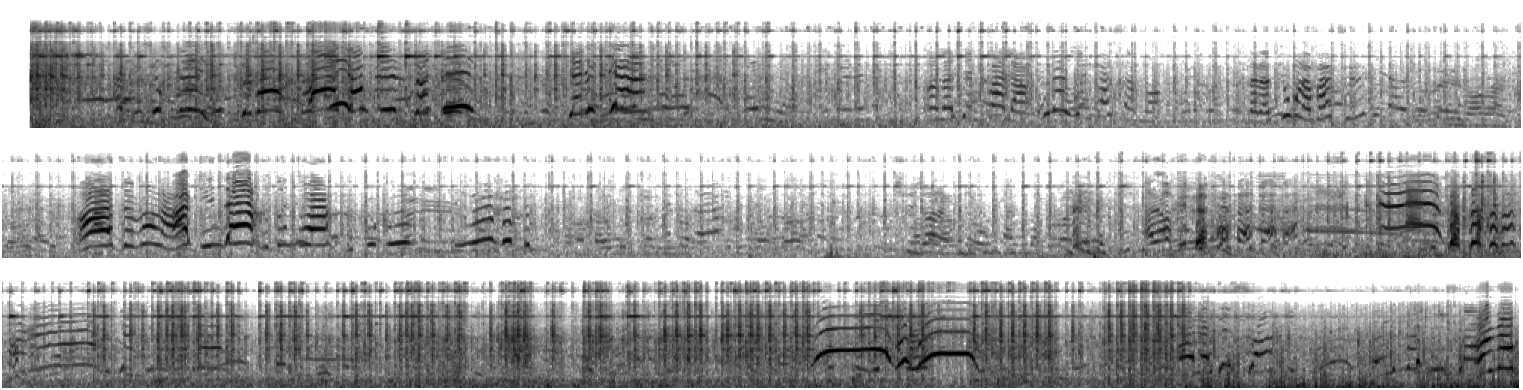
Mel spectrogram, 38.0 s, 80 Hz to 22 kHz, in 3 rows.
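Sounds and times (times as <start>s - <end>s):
roller coaster train clicking on track: 0.2s - 37.9s
riders' voices: 0.3s - 37.9s.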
